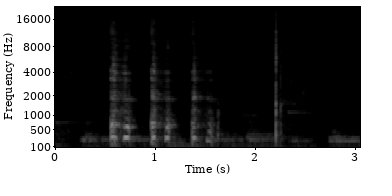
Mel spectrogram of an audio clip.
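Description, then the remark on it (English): A series of four or five harsh coughs in quick succession as a doctor listens with a stethoscope on the back, followed by a sharper final cough and a short low rumble, with no talking. “Puts his hand on your back with a stethoscope in place. And cough.”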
